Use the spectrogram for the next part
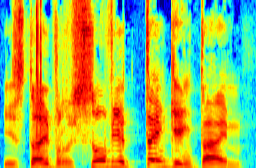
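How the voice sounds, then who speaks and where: This is a male game streamer chatting casually over his match. His pitch jumps around in a lively, animated way and sits slightly high. He rambles, repeats his words and laughs often. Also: slow. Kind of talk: casual gameplay commentary.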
